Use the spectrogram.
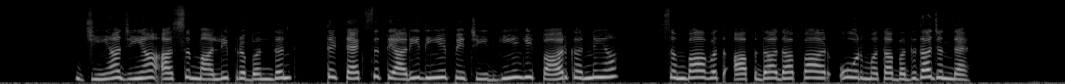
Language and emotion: Dogri, fearful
